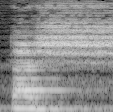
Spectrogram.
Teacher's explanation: وَأَنْتُمْ تَشْهَدُونَ، تا کو جب شین سے ملائیں گے، شین جب بھی ساکن ہوتا ہے تو آواز پھیل کے نکلتی ہے، جیسے تش، اس طریقے سے تا شین زبر تش۔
